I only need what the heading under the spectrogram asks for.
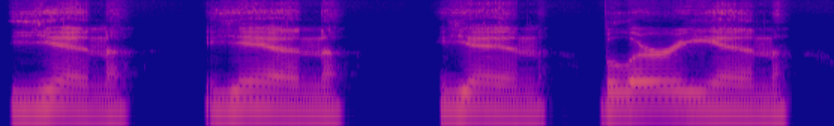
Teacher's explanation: So I can just use that Y, that Y sound, yin. So instead of in, it sounds like yin, yin, yin, blurry in. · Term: linking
